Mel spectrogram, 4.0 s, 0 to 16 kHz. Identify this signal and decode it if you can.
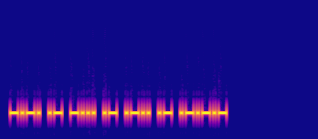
Morse code, heard as a keyed tone, about 36 wpm, 700 Hz. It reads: CABALA.
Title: Pangram Challenge v2 - 35wpm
